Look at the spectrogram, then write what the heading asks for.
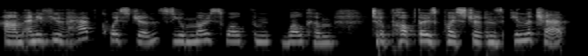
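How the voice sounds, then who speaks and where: Speaking at a moderate pace with fairly even intonation, this voice carries an Australian accent over a quiet background. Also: woman. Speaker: menopause coach. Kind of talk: webinar introduction. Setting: video call. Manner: hesitant, many filler ums.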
